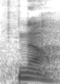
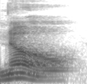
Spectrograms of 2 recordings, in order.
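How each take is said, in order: First: South African "No" with an aw-like vowel; South African accent. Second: Said in the usual way. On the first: Shown as a demonstration. Teaching the South African long O, accented "No". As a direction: open "No" towards ah, South African. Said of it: "gets the ah sound". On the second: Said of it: "The long O sound".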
